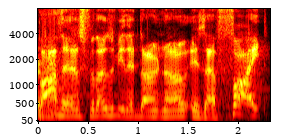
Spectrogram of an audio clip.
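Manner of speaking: loud Aussie bloke telling it; Aussie accent, hammed-up announcer. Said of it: "if I do an Aussie accent".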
